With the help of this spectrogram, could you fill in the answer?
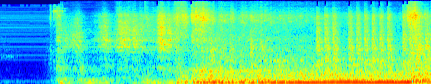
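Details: Cold start: the engine cranks, catches and settles into a fast idle with a light, rapid tick over it, sounding like valvetrain tapping; the owner calls it a little lifter tick, cause unconfirmed.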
